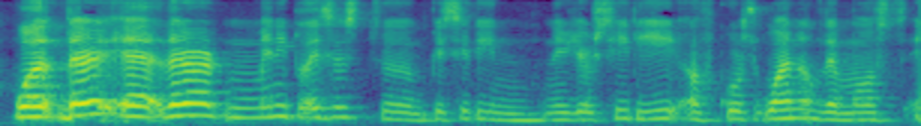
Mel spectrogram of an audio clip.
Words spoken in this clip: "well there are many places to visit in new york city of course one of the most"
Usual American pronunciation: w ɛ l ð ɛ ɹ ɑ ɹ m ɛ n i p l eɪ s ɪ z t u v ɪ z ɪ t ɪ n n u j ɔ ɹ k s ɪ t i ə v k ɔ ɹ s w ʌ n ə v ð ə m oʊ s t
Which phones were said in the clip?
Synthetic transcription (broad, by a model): w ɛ l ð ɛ ɹ ɑ ɹ m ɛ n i p l eɪ s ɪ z t u b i s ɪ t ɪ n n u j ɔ ɹ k s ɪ t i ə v k ɔ ɹ s w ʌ n ə v ð ə m oʊ s t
